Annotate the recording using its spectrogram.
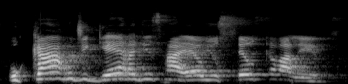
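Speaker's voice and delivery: shouting.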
